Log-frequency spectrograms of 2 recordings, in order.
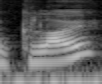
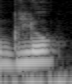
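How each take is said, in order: First: Glow with a gliding English vowel; diphthong in glow. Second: Glow with a single French-style O; pure O in glow. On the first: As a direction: let the vowel of "glow" glide, English-style. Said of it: "qui me disait qu'on ne disait pas glow". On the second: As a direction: keep the vowel of "glow" as one unglided O. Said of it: "mais qu'on disait glow". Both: Retold or imitated.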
